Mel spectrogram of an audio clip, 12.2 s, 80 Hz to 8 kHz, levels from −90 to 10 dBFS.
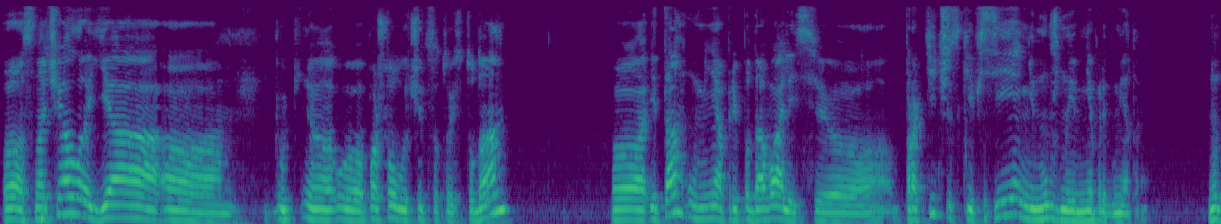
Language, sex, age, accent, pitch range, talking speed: Russian, male, 20-39, native, 125-175 Hz, 95 wpm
